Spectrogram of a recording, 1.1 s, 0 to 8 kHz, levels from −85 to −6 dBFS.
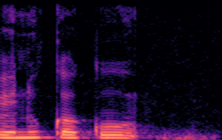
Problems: constant background noise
